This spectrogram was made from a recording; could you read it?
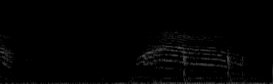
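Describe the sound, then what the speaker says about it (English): A house cat meows loudly, one drawn-out yowl rising near the middle after a quiet start, close to the microphone with no talking. "My cat's just yelling."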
